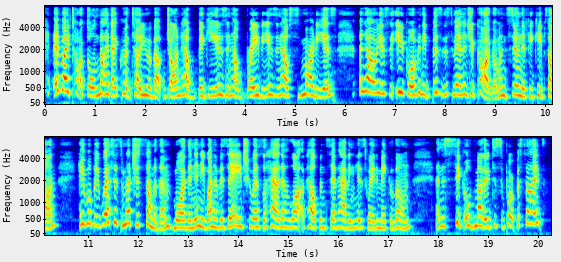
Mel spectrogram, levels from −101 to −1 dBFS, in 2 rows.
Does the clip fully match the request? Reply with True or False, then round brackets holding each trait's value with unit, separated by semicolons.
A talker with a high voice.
True (270 Hz)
